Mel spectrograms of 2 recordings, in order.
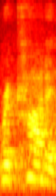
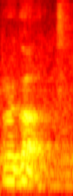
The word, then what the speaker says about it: ricotta: Okay, so now we have ricotta cheese, or as my Italian friends say, ricotta. Okay, that's how they say it, for real.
